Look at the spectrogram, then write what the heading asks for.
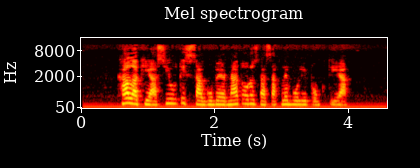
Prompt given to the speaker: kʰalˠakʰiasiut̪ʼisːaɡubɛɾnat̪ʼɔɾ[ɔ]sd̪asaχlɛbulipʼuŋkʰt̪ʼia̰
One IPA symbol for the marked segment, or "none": ɔ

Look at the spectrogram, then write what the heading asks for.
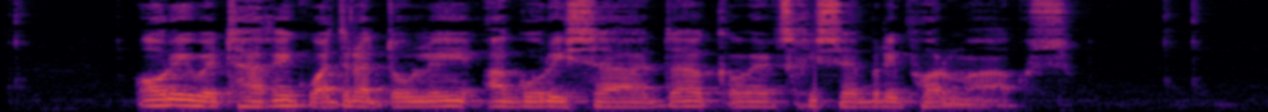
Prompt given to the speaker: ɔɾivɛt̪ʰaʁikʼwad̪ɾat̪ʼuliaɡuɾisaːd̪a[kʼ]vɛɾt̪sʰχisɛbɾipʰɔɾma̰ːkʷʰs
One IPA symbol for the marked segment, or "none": kʼ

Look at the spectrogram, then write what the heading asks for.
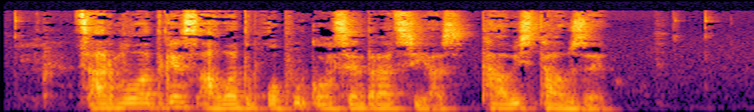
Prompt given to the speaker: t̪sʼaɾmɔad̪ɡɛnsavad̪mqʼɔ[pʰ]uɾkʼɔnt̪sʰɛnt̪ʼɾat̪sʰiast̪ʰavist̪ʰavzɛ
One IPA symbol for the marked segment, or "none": pʰ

